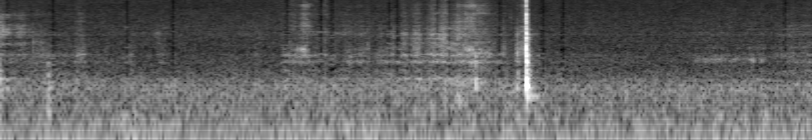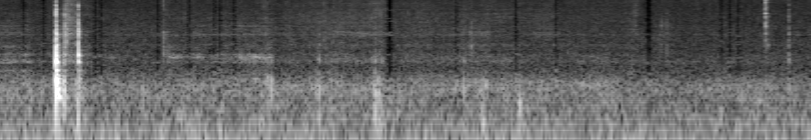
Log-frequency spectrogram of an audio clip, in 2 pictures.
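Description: Faint scratching and rubbing right at the microphone, typical of a handheld camera and clothing being handled, with two sharp clicks about four and six and a half seconds in.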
